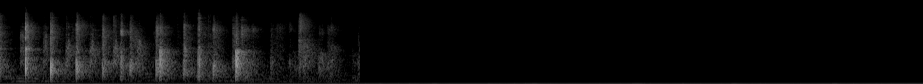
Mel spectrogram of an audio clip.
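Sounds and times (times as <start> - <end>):
sparse audience applause at a live music show: 0.0 - 3.6.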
